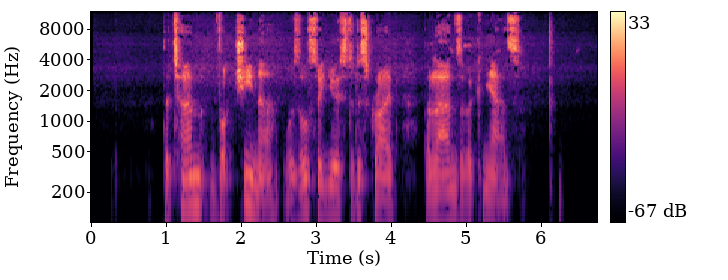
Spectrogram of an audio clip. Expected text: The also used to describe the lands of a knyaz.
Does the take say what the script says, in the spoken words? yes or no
no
